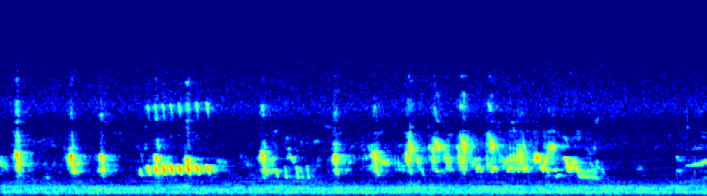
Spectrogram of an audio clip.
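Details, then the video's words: A Woodchat Shrike sings from very far away in forest habitat: a varied, scratchy medley of high chirps, quick trills and short whistled notes, delivered in bursts at a brisk, jerky pace. "The Woodchat Shrike Sings"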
